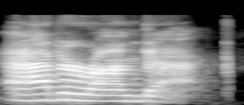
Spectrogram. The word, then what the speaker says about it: Adirondack: I always get Adirondack wrong. Close. So it's Asa and Adirondack. Adirondack, right.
